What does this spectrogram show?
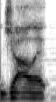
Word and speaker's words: Jollett: a part of the family that goes by Jollett. Okay. And they think there was an E at the end originally, but at Ellis Island at some point they lost an E. Then my dad goes by Jollett.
